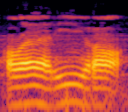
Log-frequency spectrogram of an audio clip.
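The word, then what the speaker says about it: qawarira (قَوَارِيرَا): Kalau mau berhenti di pertama, jadi qawarira ayat 15, cara membacanya adalah qawarira. Kalau berhenti pada qawarir kedua, membacanya qawarira qawarira qawarira qawarira min fidda.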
